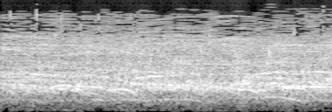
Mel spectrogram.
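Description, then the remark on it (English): A dense concert crowd at a singer's show, gathered down front and calling for an encore, roars continuously, with overlapping shouts of "We want more" and cheers forming a loud, steady wall of voices that never lets up. “The crowd has worked their way down front. And as you can hear, they're shouting, "We want more."”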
